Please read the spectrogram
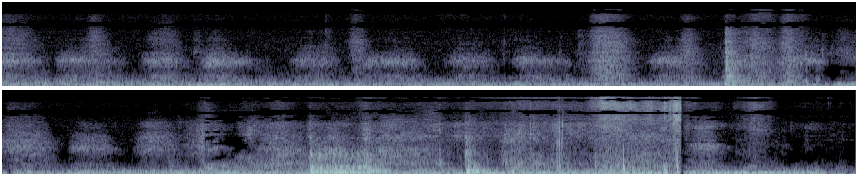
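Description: Rapid, heavy panting of a frightened person, about three to four breaths a second. Louder thumps of the camera being handled come near the end.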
